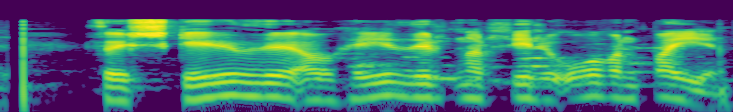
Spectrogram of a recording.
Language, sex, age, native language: Icelandic, male, 12, Icelandic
